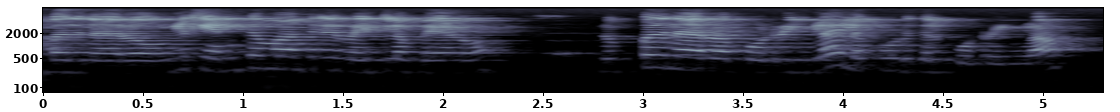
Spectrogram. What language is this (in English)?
Tamil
